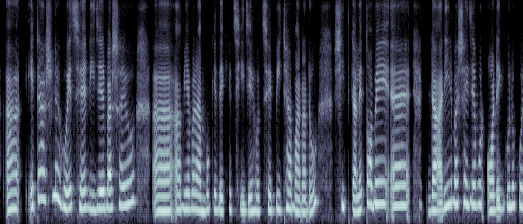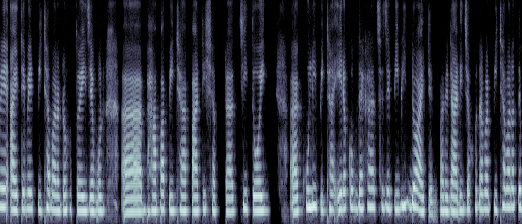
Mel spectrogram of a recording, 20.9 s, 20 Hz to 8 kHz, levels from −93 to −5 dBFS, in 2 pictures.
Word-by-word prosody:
আ -, -, +3 dB, 0.5 s
এটা 260 Hz, +7 st, -2 dB
আসলে 375 Hz, +3 st, -1 dB, 0.2 s
হয়েছে 245 Hz, +3 st, 0 dB, 0.2 s
নিজের 230 Hz, +2 st, +2 dB
বাসায়ও। 265 Hz, +4 st, +2 dB, 0.5 s
আ -, -, -2 dB, 0.5 s
আমি 215 Hz, +1 st, -1 dB
আমার 220 Hz, 0 st, -1 dB
আম্মুকে 210 Hz, +3 st, -1 dB
দেখেছি 200 Hz, +2 st, -5 dB
যে -, -, +1 dB
হচ্ছে 195 Hz, +3 st, -4 dB, 0.2 s
পিঠা 225 Hz, +2 st, -1 dB
বানানো 185 Hz, 0 st, 0 dB, 0.5 s
শীতকালে। 200 Hz, -8 st, 0 dB
তবে 290 Hz, 0 st, +3 dB, 0.3 s
অ্যা 265 Hz, -, +3 dB, 0.7 s
নানীর 240 Hz, +7 st, +3 dB
বাসায় 290 Hz, 0 st, +1 dB
যেমন 275 Hz, 0 st, 0 dB, 0.2 s
অনেকগুলো 250 Hz, +6 st, +1 dB
করে 255 Hz, -1 st, +3 dB, 0.2 s
আইটেমের 220 Hz, +2 st, 0 dB
পিঠা 210 Hz, +2 st, -2 dB
বানানো 200 Hz, 0 st, +1 dB
হতো, 210 Hz, -2 st, -11 dB
এই 195 Hz, -, +3 dB
যেমন 195 Hz, 0 st, +2 dB, 0.4 s
আ 175 Hz, -, +2 dB, 0.4 s
ভাপা 200 Hz, +2 st, +1 dB
পিঠা, 200 Hz, 0 st, -1 dB, 0.2 s
পাটিসাপটা, 195 Hz, -1 st, -3 dB, 0.3 s
চিতই, 200 Hz, -3 st, +3 dB, 0.6 s
আ -, -, +1 dB, 0.2 s
কুলি 245 Hz, +3 st, +5 dB
পিঠা 200 Hz, +3 st, -4 dB, 0.2 s
এরকম 230 Hz, +2 st, 0 dB
দেখা 230 Hz, +3 st, -1 dB
যাচ্ছে 245 Hz, 0 st, -4 dB
যে 230 Hz, -, +2 dB
বিভিন্ন 260 Hz, +4 st, +1 dB, 0.2 s
আইটেম। 185 Hz, 0 st, -1 dB
মানে 195 Hz, -1 st, +2 dB
নানি 185 Hz, +1 st, +2 dB
যখন 225 Hz, +2 st, -4 dB
আমার 215 Hz, 0 st, -1 dB
পিঠা 215 Hz, +4 st, -4 dB
বানাতেন 245 Hz, -1 st, +1 dB
220 Hz, 140 wpm, -23 LUFS, 200-245 Hz, 0.7 s, কুলি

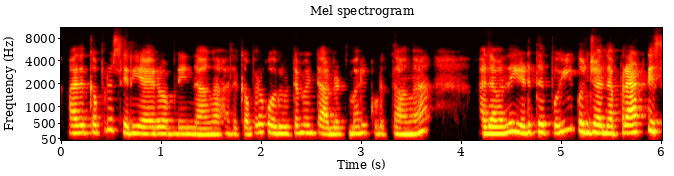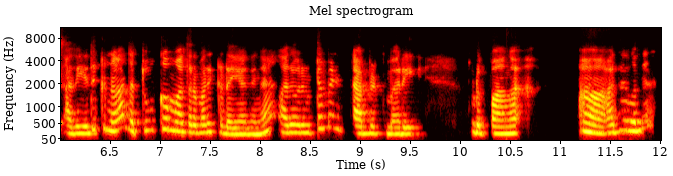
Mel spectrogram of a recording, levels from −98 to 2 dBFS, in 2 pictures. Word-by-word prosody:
அதுக்கப்புறம் 225 Hz, +8 st, -3 dB
சரியாயிரும்" 200 Hz, -2 st, +1 dB
அப்டின்னாங்க. 190 Hz, -2 st, -1 dB
அதுக்கப்புறம் 190 Hz, +5 st, -4 dB
ஒரு 200 Hz, -, +2 dB
விட்டமின் 220 Hz, +2 st, -3 dB
டேப்லெட் 185 Hz, 0 st, -1 dB
மாரி 220 Hz, +2 st, -3 dB
குடுத்தாங்க. 185 Hz, -1 st, -1 dB, 0.7 s
அத 200 Hz, -, +4 dB
வந்து 245 Hz, +6 st, +3 dB
எடுத்துட்டு 230 Hz, +1 st, -1 dB
போயி, 265 Hz, +8 st, -1 dB
கொஞ்சம் 230 Hz, -2 st, +4 dB
அந்த 210 Hz, -1 st, +3 dB
பிராக்டிஸ் 245 Hz, +3 st, +4 dB
அது 200 Hz, -, 0 dB
எதுக்குன்னா 295 Hz, +1 st, -1 dB
அந்த 275 Hz, -, -1 dB
தூக்க 300 Hz, +2 st, -3 dB
மாத்திரை 235 Hz, -4 st, +1 dB
மாரி 245 Hz, +2 st, -1 dB
கெடையாதுங்க. 185 Hz, +3 st, +1 dB, 0.2 s
அது 230 Hz, -, +1 dB
ஒரு 225 Hz, -, -1 dB
விட்டமின் 345 Hz, -, -8 dB
டேப்லெட் 205 Hz, 0 st, -1 dB
மாரி 190 Hz, 0 st, -1 dB, 0.6 s
குடுப்பாங்க. 210 Hz, -2 st, +2 dB, 0.7 s
ஆ 260 Hz, -, +7 dB, 0.2 s
அது 230 Hz, +5 st, -4 dB
வந்து 275 Hz, +1 st, +1 dB
220 Hz, 160 wpm, -24 LUFS, 195-245 Hz, 0.7 s, ஆ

